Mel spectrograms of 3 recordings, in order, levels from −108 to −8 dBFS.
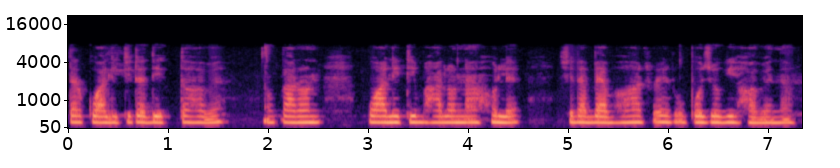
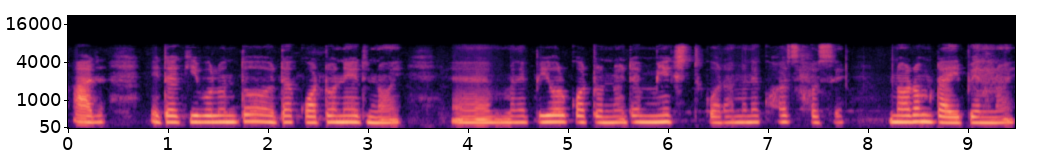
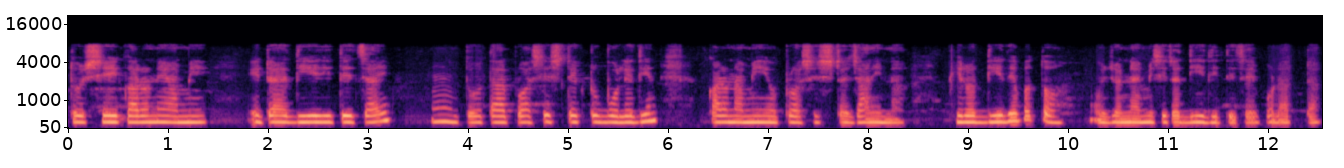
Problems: constant background noise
